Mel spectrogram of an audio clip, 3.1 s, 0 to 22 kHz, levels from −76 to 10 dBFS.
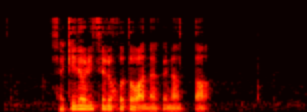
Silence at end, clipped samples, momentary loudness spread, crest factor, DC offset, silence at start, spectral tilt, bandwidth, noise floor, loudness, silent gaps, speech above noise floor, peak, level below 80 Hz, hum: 1 s; under 0.1%; 11 LU; 22 dB; under 0.1%; 0.5 s; -5 dB/octave; 12 kHz; -61 dBFS; -26 LUFS; none; 35 dB; -8 dBFS; -50 dBFS; none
